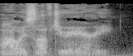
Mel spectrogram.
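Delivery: mutter under breath. Retelling what a character says to Harry, under his breath. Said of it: "That's what he says under his breath".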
